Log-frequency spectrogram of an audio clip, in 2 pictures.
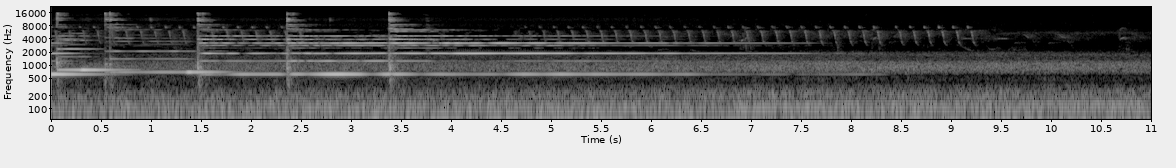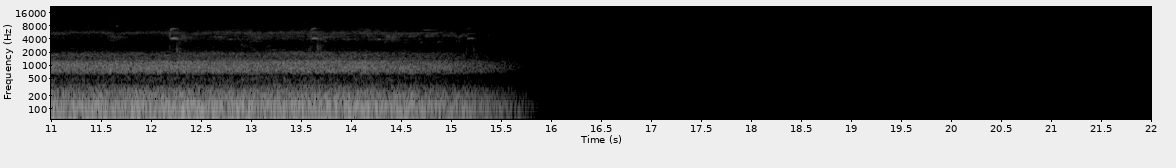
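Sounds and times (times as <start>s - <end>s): bell-like music: 0.0s - 9.0s
steady background rush: 0.0s - 14.5s
birds chirping: 0.0s - 15.4s.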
